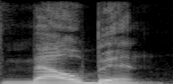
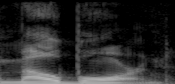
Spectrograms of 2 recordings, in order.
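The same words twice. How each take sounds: First: Melbourne is said the Australian way. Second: Melbourne is said the American way.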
